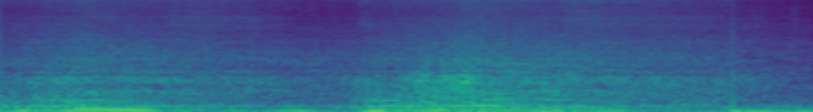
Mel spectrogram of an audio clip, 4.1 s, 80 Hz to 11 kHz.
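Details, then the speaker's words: 2019 Ford Raptor before modifications (stock, before blow-off valve and cold air intake), revved in place, recorded from inside: deep smooth engine rising and falling through clean revs with faint turbo whistle, no knocks; normal revving. "You can still kind of hear a hit hear the turbo a little bit. So I do one more time. This is what it sounds like."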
